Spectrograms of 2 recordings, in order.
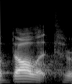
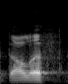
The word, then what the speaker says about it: Dalet: In the fourth, we come upon now Dalet, or Daleth, depending on your pronunciation scheme.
